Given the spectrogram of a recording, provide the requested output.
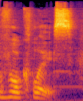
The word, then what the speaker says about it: Vaucluse: uh they were from vaucluse is that a wrong before they got called in folklore or something like that because I wasn't sure of them pronunciation it's a vaucluse so she made a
